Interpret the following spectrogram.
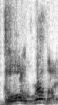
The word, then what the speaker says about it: GloRilla: way you pronounce it glorilla it's glow with a l yeah but it's it's glorilla it's why you ugly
